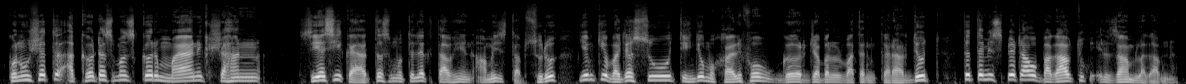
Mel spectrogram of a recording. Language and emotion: Kashmiri, neutral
